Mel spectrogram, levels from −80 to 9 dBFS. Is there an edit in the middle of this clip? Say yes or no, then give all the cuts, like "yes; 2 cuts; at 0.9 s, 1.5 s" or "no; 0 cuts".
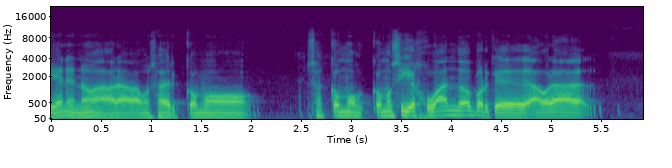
no; 0 cuts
